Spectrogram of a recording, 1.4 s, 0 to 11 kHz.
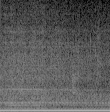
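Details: Fiat Punto 8-valve engine swapped into a Fiat Panda, turbo fitted, out of gear, fuel pumps primed: the immobilizer has lifted after reading the key and the engine starts, settling into a steady, even low idle with no knocks, misses or surges. Normal idle.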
